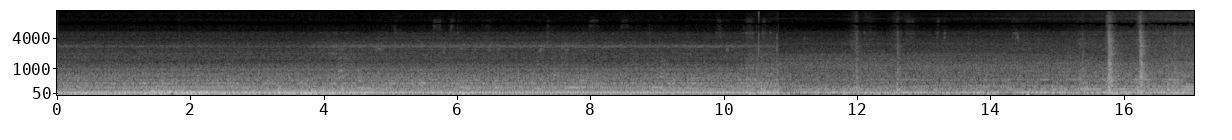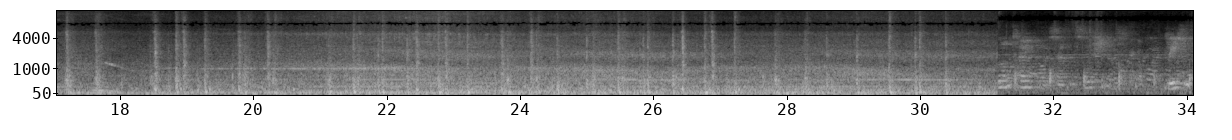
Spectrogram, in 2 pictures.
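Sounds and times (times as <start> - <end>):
diesel train rumble: 0.0 - 31.2
wheels clunking over rail joints: 15.4 - 31.2.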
